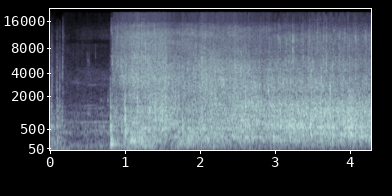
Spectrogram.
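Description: Ordinary household tap water is poured into a container for hydro dipping, starting abruptly after a short quiet moment and then running as a steady, close, splashing gush to the end.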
